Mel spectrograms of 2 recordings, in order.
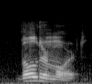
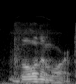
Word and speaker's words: Voldemort: Is that the official pronunciation with the T? Going hard T. Voldemort. There was a hiss. There's no R. It's like Voldemort. Yes. Voldemort. So the movies, why do they pronounce it Voldemort? Don't they pronounce without the T? Technically, it is I think you get both, don't you? Yeah, depends how French you feel.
